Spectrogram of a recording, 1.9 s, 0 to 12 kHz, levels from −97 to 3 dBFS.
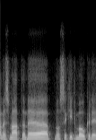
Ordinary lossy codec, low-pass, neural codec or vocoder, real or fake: Opus, 32 kbps; 7.2 kHz; codec, 16 kHz, 0.2 kbps, FocalCodec; fake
